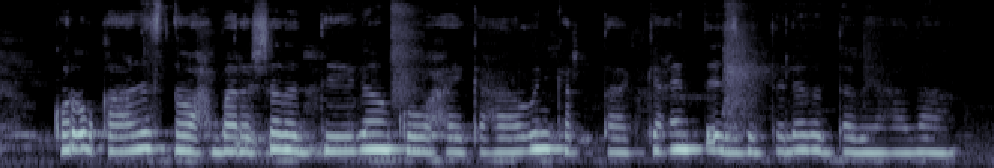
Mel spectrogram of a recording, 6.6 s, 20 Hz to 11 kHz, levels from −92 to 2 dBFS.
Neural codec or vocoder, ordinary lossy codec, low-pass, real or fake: none; none; none; real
